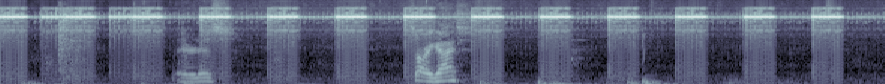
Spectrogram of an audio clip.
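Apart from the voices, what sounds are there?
alarms going off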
